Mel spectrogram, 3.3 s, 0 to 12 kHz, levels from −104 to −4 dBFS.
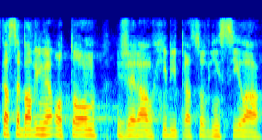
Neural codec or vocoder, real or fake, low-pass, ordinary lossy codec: codec, 16 kHz, 8 kbps, FreqCodec, smaller model; fake; 7.2 kHz; MP3, 48 kbps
